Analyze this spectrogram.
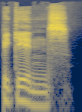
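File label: "begins", British English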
